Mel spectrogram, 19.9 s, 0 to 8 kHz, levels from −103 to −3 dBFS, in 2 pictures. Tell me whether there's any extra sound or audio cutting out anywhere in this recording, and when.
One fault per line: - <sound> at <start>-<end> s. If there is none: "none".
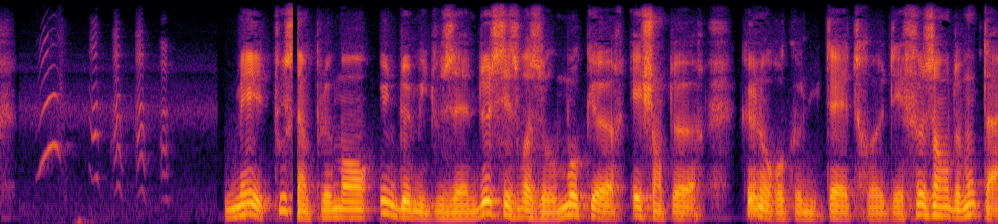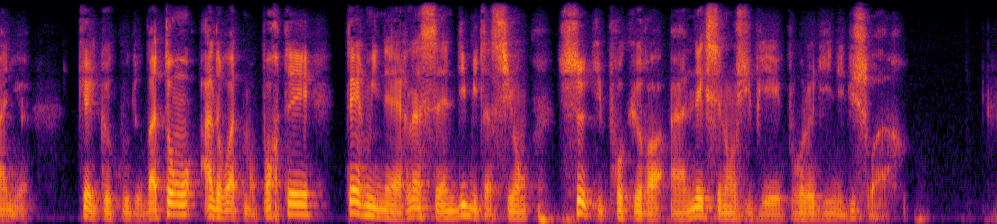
- laugh at 0.3-1.8 s
- dropout at 2.9-3.0 s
